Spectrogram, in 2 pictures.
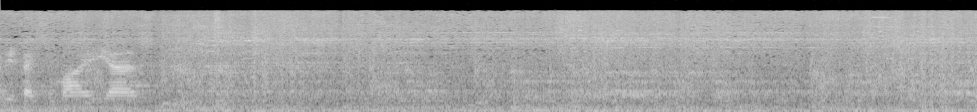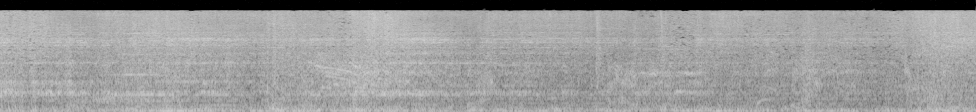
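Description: An energy weapon fires in rapid buzzing bursts.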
